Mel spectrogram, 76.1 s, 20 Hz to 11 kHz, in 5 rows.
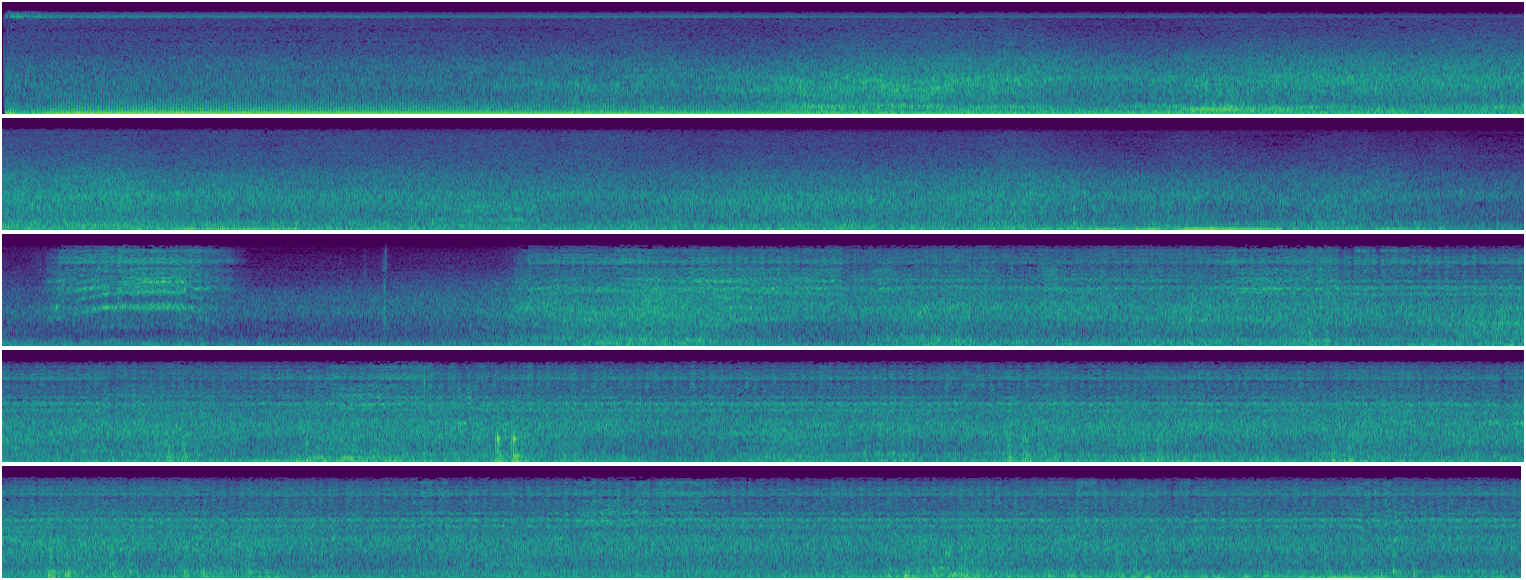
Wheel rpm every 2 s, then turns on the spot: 0, 0, 0, 0, 0, 0, 0, 0, 0, 0, 0, 0, 0, 0, 0, 70, 30, 30, 120, 120, 110, 120, 110, 110, 110, 110, 110, 110, 110, 110, 110, 120, 110, 110, 110, 110, 110, 110.
none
